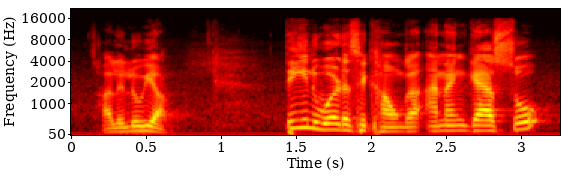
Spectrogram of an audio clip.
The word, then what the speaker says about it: anagkazo: अनंगैसो, spelling लिखो ANAGKAZO।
